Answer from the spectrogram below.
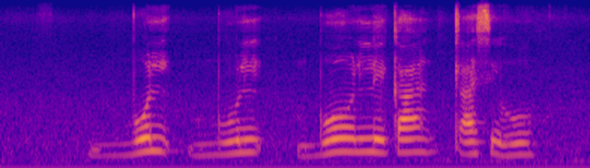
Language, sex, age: Southern Sotho, male, 20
